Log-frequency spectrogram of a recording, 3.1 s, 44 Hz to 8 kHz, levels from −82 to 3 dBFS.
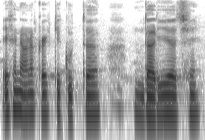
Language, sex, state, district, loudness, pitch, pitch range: Bengali, female, West Bengal, Alipurduar, -21 LUFS, 115 Hz, 115-120 Hz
